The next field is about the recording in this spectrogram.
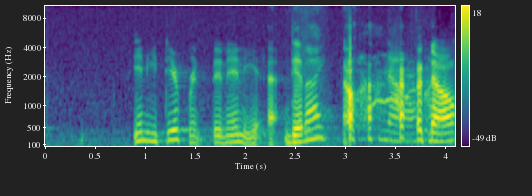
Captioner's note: laugh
